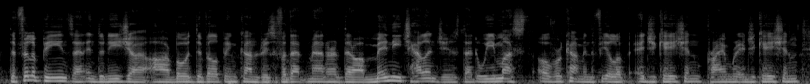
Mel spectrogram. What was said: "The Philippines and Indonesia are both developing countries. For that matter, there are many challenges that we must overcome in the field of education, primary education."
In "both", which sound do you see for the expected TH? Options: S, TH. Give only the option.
TH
